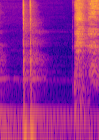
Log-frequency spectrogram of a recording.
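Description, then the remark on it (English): Creaking springs: two quick, heavy low thumps followed by a sustained, harsh rasping creak that runs to the end, with no voices. “I got to figure out what's creaking on the... Yeah, I got to... I think it has to do with the springs.”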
